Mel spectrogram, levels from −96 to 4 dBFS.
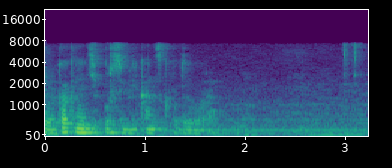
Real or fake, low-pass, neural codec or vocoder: real; 7.2 kHz; none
